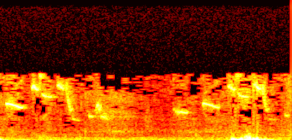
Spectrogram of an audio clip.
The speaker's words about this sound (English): I'll do the bird one more time here.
